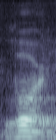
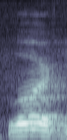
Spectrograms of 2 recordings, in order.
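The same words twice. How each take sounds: First: "Lord" dropped lower and softer, full of pathos; hushed plea. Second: "Lord" called out with aching feeling, a little louder; plaintive cry. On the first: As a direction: let "Lord" sink into a quiet, yearning plea. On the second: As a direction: reach out with the word "Lord" in longing. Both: Acted. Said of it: "Such pathos".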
